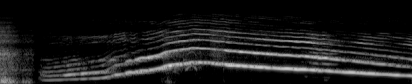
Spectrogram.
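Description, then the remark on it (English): A single voice does a vocal siren warm-up, sliding smoothly from a low pitch up to a high one, then gliding slowly back down in one sustained tone. “So you sound like a siren. You start down low and you go up high and you go back down.”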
